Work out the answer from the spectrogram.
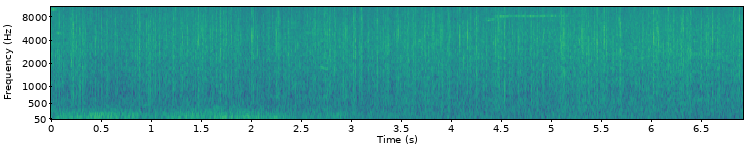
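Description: Rain and fast-flowing floodwater making a steady hiss, with a deeper rumble over the first two seconds or so.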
